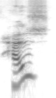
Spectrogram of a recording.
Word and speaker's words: Hage: But in, like, I guess in Arabic, or the name that it should be pronounced as in the original is Haj. So, like, he's Michael Haj. So that is the correct pronunciation.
